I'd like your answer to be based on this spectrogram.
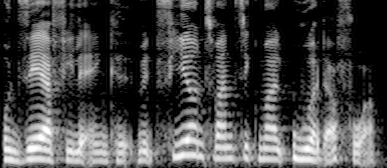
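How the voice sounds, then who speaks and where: A woman voicing a gentle young pregnant woman in a storybook reading. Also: lowish voice, a little slow, close to an everyday voice. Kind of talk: storybook narration.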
